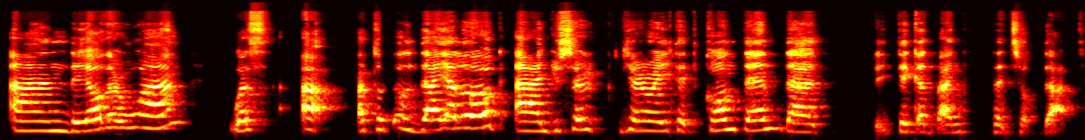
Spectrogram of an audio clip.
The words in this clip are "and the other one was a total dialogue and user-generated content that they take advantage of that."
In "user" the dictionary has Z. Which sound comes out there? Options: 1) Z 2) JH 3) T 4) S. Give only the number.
4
